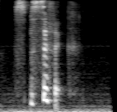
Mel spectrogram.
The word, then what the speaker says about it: specific: change it to pacific with an ic ending the pa just becomes almost nothing pacific specific if you made this a verb it would be specify and the s-p-e-c would be very clear with a short e space but here it's just sp spa specific comical notice that i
